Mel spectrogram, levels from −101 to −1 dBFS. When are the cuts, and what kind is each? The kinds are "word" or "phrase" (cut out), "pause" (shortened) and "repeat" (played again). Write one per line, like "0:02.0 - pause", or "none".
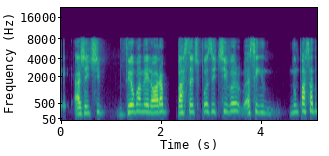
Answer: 0:02.1 - pause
